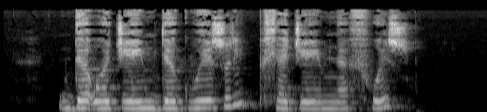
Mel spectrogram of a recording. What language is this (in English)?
Kabardian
